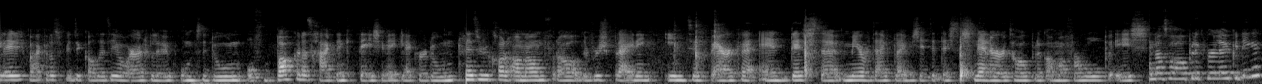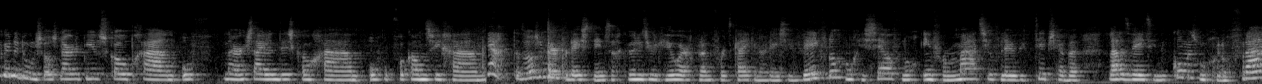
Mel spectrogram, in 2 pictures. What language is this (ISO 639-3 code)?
nld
